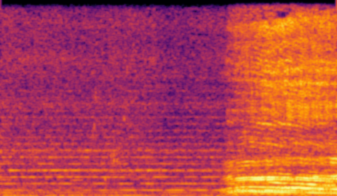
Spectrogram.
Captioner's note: wails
